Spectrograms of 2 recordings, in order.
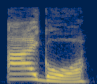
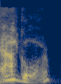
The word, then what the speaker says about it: Igor: Igor or no, it's pronounced igore the Polish hammer.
